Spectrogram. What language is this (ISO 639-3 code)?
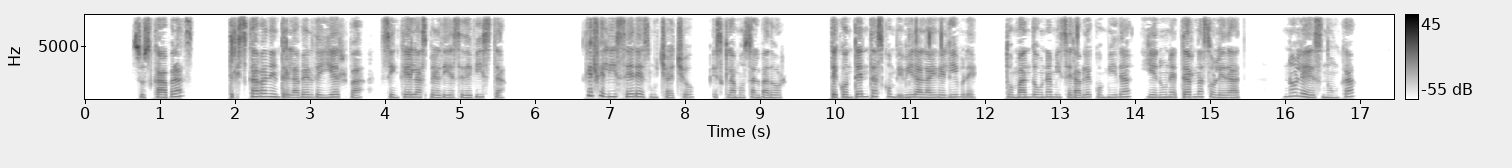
spa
